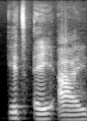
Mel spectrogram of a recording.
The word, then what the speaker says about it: Ai: It's Ai. That's Hebrew language. You pronounce every syllable, and you have two here.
